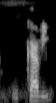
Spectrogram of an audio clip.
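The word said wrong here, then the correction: W'Kabi: Utilizas una vocal que te falla fonéticamente, pero es que tú lo pronunciaste como si fuera una M y no una W.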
